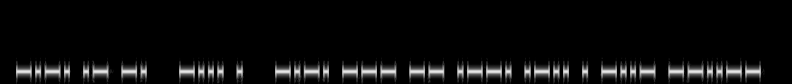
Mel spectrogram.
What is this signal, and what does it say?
Morse code, heard as a keyed tone, about 25 wpm, 600 Hz. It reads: CAN BE COMPLEX,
